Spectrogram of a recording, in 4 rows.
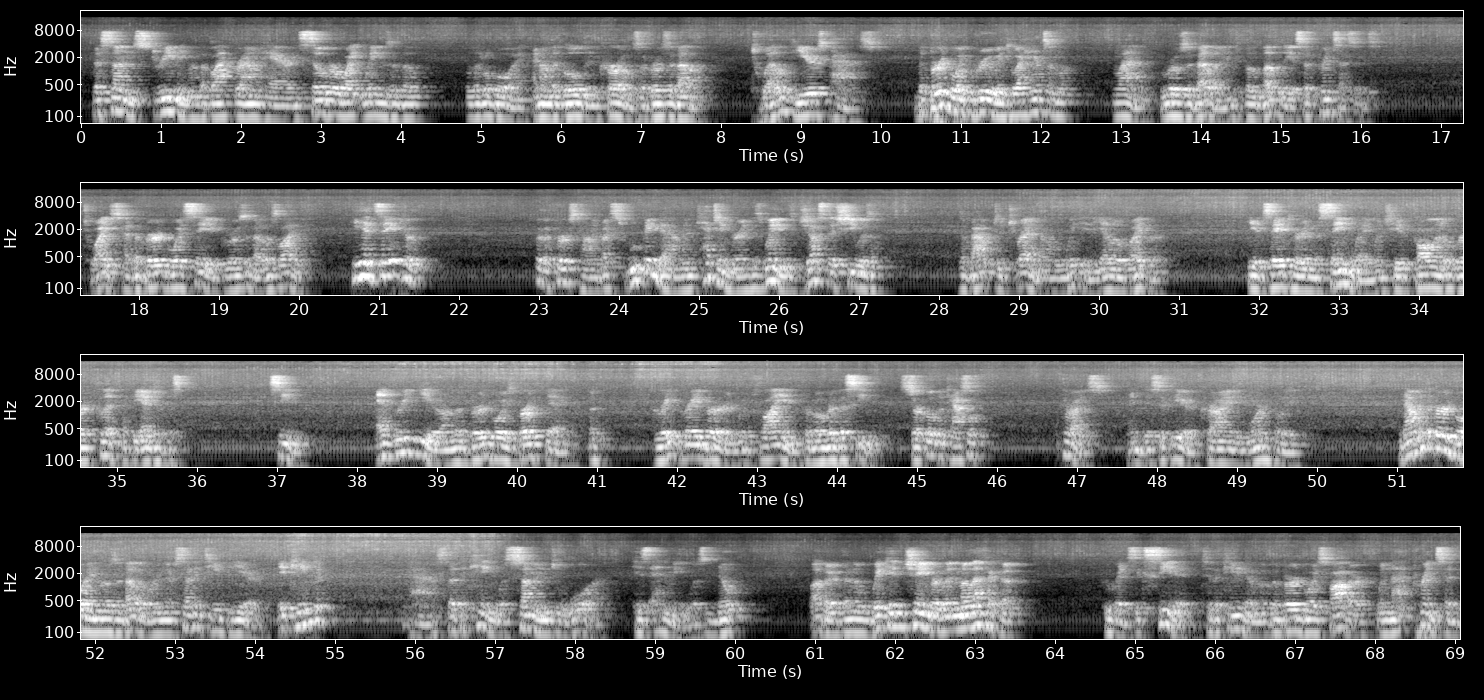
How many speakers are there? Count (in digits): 1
